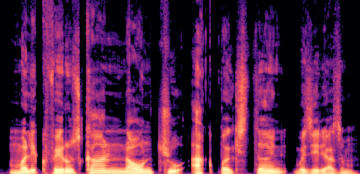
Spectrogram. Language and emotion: Kashmiri, neutral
